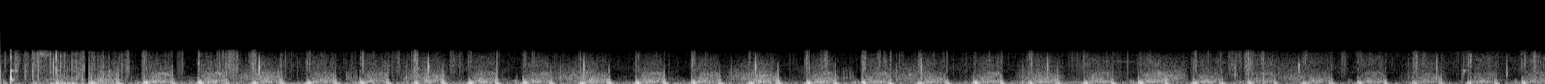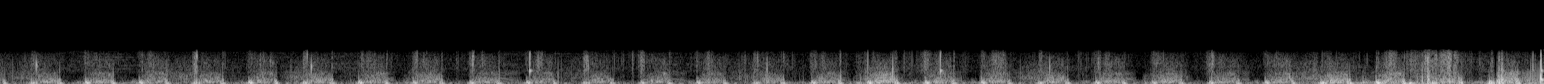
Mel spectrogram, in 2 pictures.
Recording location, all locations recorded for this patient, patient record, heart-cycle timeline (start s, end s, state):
mitral valve (MV)
aortic valve (AV)+pulmonary valve (PV)+tricuspid valve (TV)+mitral valve (MV)
#Age: Child
#Sex: Male
#Height: 92.0 cm
#Weight: 10.9 kg
#Pregnancy status: False
#Murmur: Present
#Murmur locations: aortic valve (AV)+mitral valve (MV)+pulmonary valve (PV)+tricuspid valve (TV)
#Most audible location: tricuspid valve (TV)
#Systolic murmur timing: Holosystolic
#Systolic murmur shape: Diamond
#Systolic murmur grading: III/VI or higher
#Systolic murmur pitch: High
#Systolic murmur quality: Harsh
#Diastolic murmur timing: nan
#Diastolic murmur shape: nan
#Diastolic murmur grading: nan
#Diastolic murmur pitch: nan
#Diastolic murmur quality: nan
#Outcome: Abnormal
#Campaign: 2014 screening campaign
0.00	1.44	unannotated
1.44	1.55	S1
1.55	1.70	systole
1.70	1.78	S2
1.78	1.98	diastole
1.98	2.08	S1
2.08	2.24	systole
2.24	2.32	S2
2.32	2.52	diastole
2.52	2.62	S1
2.62	2.78	systole
2.78	2.87	S2
2.87	3.06	diastole
3.06	3.16	S1
3.16	3.32	systole
3.32	3.41	S2
3.41	3.60	diastole
3.60	3.70	S1
3.70	3.86	systole
3.86	3.94	S2
3.94	4.14	diastole
4.14	4.24	S1
4.24	4.41	systole
4.41	4.50	S2
4.50	4.68	diastole
4.68	4.78	S1
4.78	4.96	systole
4.96	5.04	S2
5.04	5.22	diastole
5.22	5.32	S1
5.32	5.48	systole
5.48	5.56	S2
5.56	5.80	diastole
5.80	5.90	S1
5.90	6.06	systole
6.06	6.15	S2
6.15	6.36	diastole
6.36	6.46	S1
6.46	6.61	systole
6.61	6.70	S2
6.70	6.92	diastole
6.92	7.02	S1
7.02	7.18	systole
7.18	7.26	S2
7.26	7.48	diastole
7.48	7.58	S1
7.58	7.76	systole
7.76	7.84	S2
7.84	8.06	diastole
8.06	8.18	S1
8.18	8.33	systole
8.33	8.42	S2
8.42	8.62	diastole
8.62	8.73	S1
8.73	8.88	systole
8.88	8.96	S2
8.96	9.18	diastole
9.18	9.28	S1
9.28	9.44	systole
9.44	9.52	S2
9.52	9.72	diastole
9.72	30.90	unannotated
